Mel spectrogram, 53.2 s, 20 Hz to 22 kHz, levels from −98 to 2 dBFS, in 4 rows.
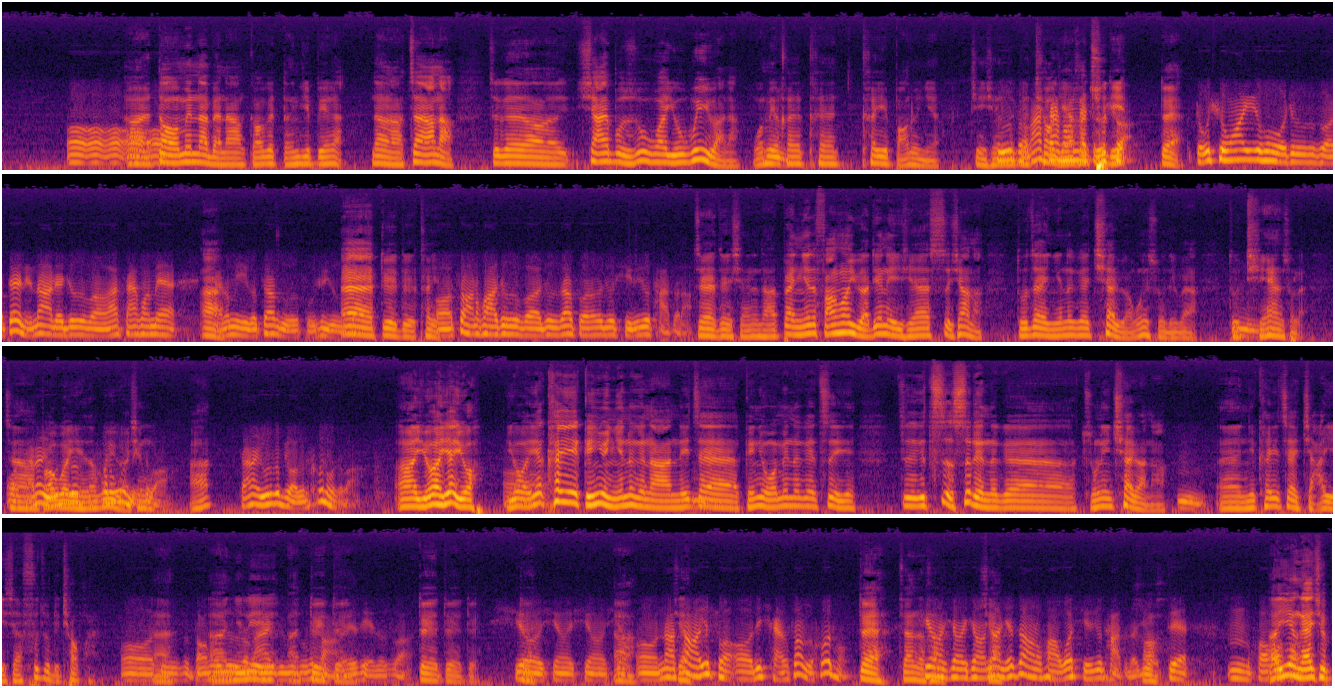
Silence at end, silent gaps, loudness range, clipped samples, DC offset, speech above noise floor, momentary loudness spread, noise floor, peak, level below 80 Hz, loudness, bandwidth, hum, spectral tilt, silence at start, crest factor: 0 s; none; 7 LU; under 0.1%; under 0.1%; 23 dB; 11 LU; -45 dBFS; 0 dBFS; -36 dBFS; -23 LUFS; 17.5 kHz; none; -7 dB/octave; 0.25 s; 22 dB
